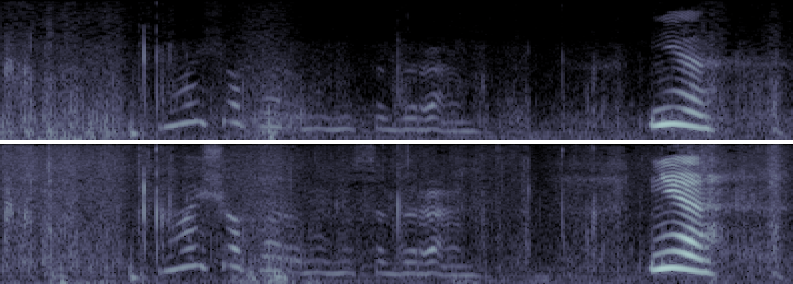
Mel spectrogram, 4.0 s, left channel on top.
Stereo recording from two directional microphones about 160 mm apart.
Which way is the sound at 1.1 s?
35° right (ahead or behind).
